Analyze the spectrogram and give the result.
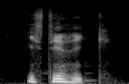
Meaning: hysterical
- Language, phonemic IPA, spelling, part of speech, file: French, /is.te.ʁik/, hystérique, adjective, Fr-hystérique.ogg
